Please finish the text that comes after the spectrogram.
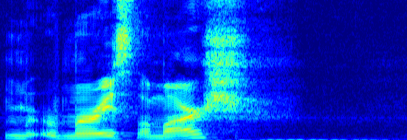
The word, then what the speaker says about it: Maurice LaMarche: Maurice LaMarche?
